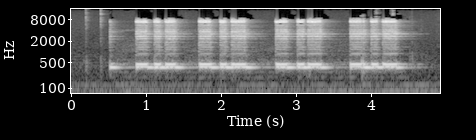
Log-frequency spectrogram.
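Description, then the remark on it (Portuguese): A car horn honks in a rhythmic pattern of quick beeps, grouped in bursts of three or four, loud, with no talking. “É a buzina do carro.”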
